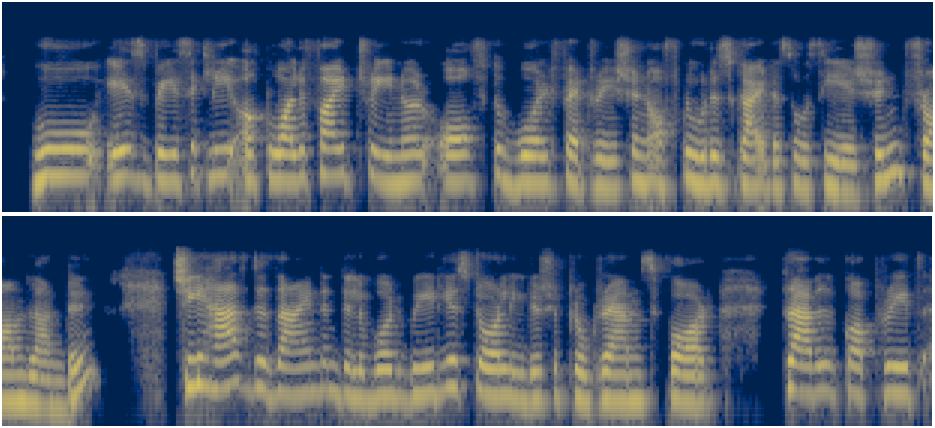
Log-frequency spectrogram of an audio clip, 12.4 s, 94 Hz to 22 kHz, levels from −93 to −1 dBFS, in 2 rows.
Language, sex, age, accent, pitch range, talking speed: English, female, 20-39, Indian, 205-250 Hz, 135 wpm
